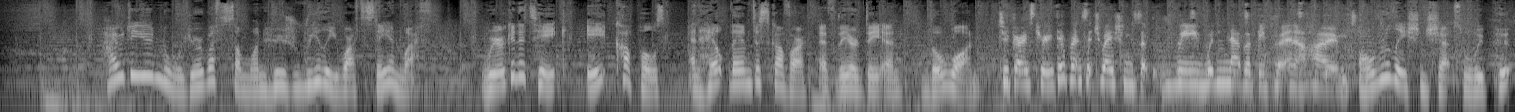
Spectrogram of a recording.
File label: Narration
